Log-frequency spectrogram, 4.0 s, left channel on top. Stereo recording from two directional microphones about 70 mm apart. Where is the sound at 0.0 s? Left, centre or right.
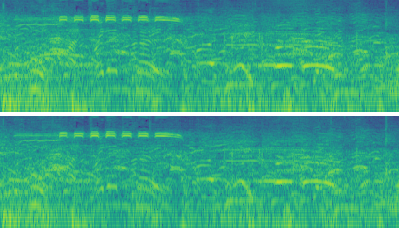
Centre.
